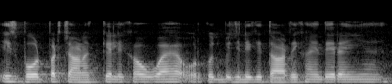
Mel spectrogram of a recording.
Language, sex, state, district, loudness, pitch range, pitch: Hindi, male, Uttar Pradesh, Shamli, -18 LUFS, 115-120 Hz, 115 Hz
